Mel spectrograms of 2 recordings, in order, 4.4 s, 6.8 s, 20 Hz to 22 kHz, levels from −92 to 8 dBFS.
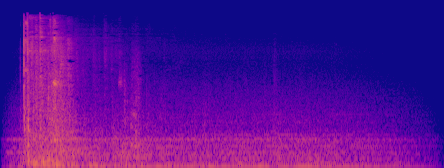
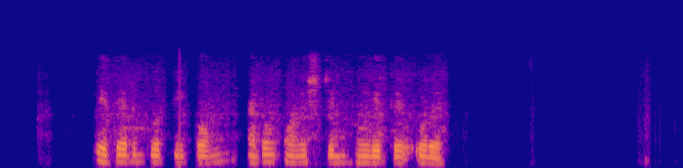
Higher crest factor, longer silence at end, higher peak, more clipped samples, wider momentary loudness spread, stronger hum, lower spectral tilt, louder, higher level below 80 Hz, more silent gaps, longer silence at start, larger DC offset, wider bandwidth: first, 32 dB vs 18 dB; second, 0.15 s vs 2.4 s; first, -6 dBFS vs -12 dBFS; neither; first, 21 LU vs 8 LU; neither; second, -3 dB/octave vs -8 dB/octave; second, -36 LUFS vs -28 LUFS; first, -46 dBFS vs -64 dBFS; neither; second, 0 s vs 0.95 s; neither; first, 16 kHz vs 6.8 kHz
